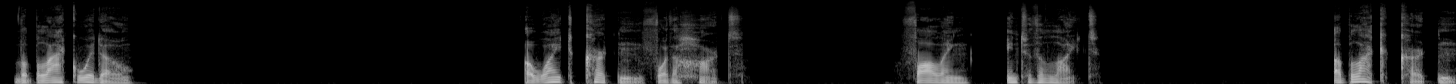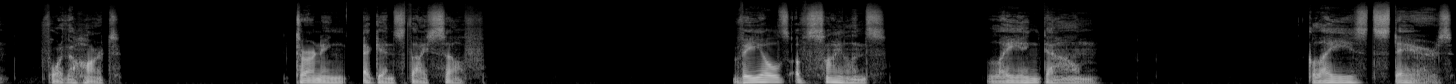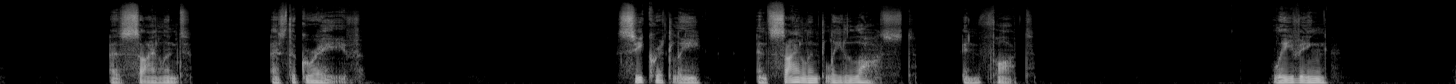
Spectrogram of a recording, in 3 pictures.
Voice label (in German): US Gedicht, englisch; sprecher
